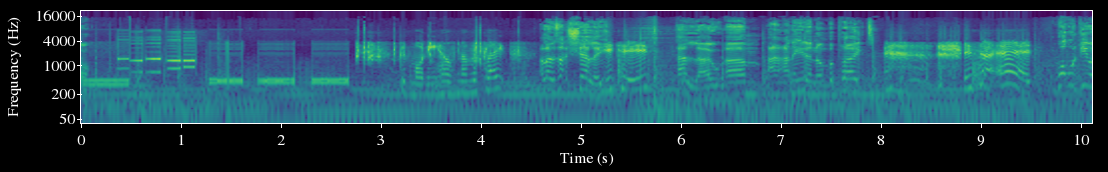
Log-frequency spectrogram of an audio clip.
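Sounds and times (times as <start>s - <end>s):
telephone ringing with electronic warbling tones: 0.0s - 2.7s
speech: 3.3s - 10.1s
laughter: 8.0s - 9.5s.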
